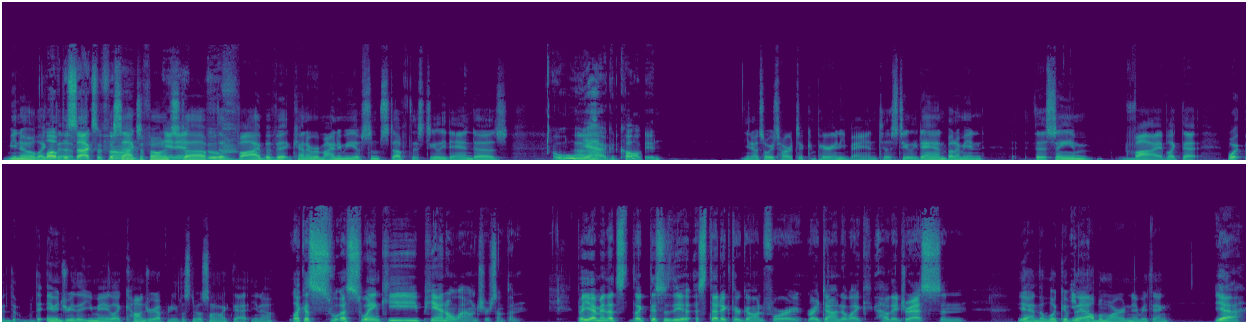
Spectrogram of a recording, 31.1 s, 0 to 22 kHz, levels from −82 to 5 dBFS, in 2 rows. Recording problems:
choppy; occasionally; from 8 to 10 s; 1% of the speech affected

